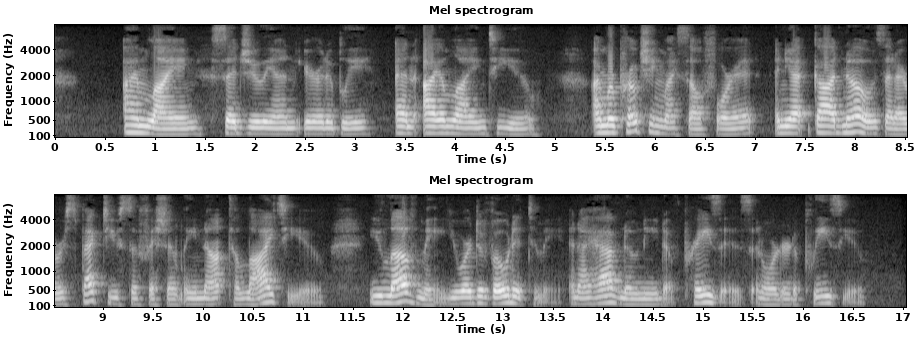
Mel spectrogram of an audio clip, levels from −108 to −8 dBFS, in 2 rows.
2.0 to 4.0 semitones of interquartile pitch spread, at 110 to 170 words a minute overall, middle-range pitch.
No: average, 2.8 semitones; average, 190 wpm; medium, 155 Hz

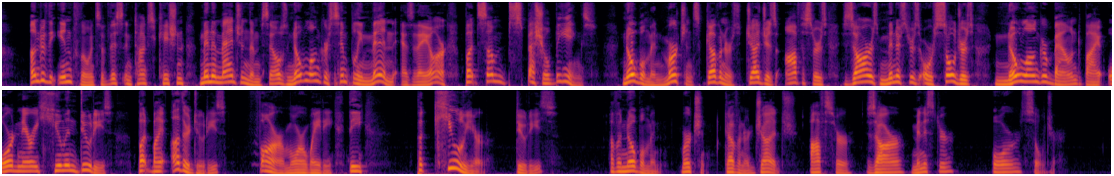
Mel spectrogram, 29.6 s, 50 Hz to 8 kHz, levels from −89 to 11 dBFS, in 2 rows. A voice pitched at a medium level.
Yes: medium, 145 Hz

